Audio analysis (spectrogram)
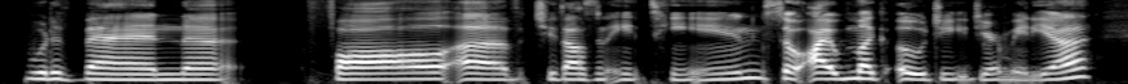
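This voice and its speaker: A woman with a normal speaking voice, medium pitch and moderate pace, on a very clean recording with a silent background. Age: 20s. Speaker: lifestyle vlogger and podcast host. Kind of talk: casual interview chat.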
